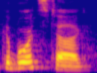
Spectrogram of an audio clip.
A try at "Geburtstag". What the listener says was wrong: You just stopped after the Geburt.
